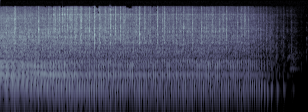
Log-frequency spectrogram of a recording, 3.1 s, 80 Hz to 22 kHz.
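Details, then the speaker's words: Stihl MS361 chainsaw run outdoors after oil pump (oiler) replacement: a high, steady, clean two-stroke scream that winds down smoothly to a stop; the saw runs normally, described as powerful and fast. "I sure hope so because I really like this build um it's powerful it's fast"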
